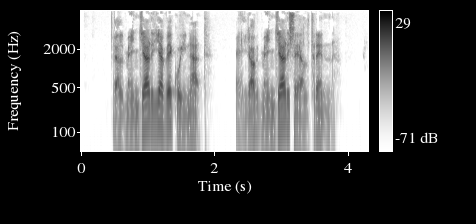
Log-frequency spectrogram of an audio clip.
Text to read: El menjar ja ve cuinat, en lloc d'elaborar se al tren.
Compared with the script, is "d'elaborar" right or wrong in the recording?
wrong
